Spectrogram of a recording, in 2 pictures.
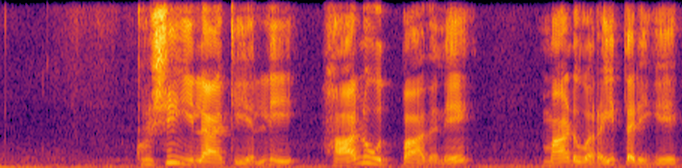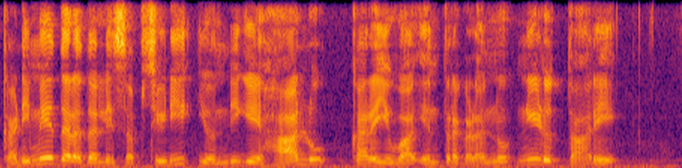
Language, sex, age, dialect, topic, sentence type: Kannada, male, 18-24, Mysore Kannada, agriculture, statement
